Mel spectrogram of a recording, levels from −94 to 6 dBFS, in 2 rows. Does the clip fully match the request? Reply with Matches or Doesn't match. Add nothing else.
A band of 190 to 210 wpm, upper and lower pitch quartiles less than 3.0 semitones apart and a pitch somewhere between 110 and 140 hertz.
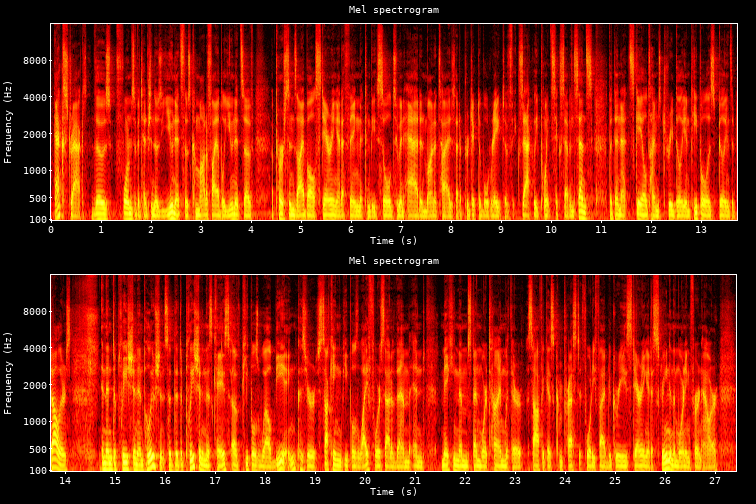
Doesn't match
